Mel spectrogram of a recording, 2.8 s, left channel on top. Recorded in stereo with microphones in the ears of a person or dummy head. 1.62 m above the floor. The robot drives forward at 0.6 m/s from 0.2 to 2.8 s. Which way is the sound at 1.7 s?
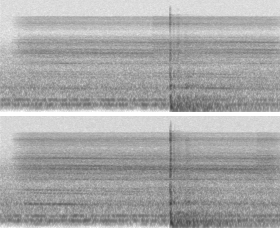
20° right (ahead or behind).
